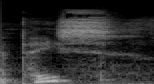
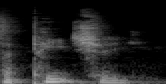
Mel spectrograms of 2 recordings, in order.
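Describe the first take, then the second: First: The name ends with an 's' sound. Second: The name ends with a 'chee' sound. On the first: The speaker calls it wrong. "People say it's not, it's not pronounced like that" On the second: The speaker calls it right. "It's a peachy"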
